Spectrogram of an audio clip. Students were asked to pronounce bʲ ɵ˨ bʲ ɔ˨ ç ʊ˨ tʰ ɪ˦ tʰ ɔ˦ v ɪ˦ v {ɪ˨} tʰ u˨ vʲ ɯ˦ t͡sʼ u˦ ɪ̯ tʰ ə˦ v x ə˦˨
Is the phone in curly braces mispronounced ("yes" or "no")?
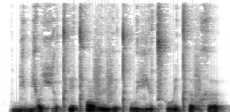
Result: no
